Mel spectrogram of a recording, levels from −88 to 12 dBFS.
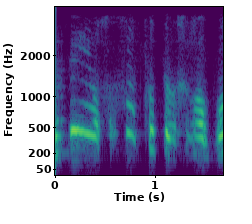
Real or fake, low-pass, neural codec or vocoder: fake; 3.6 kHz; codec, 16 kHz, 1.1 kbps, Voila-Tokenizer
